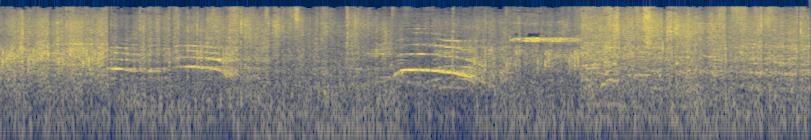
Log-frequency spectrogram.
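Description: Basketball sneakers squeaking on an indoor court as players run and cut, several short rising-and-falling squeaks, over steady spectator chatter and the noise of play in a large hall.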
